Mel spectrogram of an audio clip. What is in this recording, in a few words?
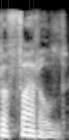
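"befuddled", US English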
